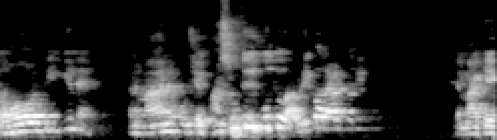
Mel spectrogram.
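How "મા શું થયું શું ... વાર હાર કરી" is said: high-pitched anxious questions; worried asking. Retold or imitated. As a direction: rush in alarmed, asking what happened. Daughter-in-law runs to worried mother.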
